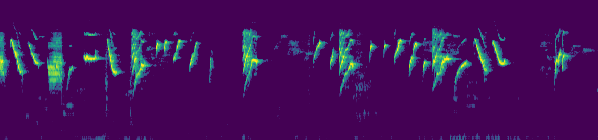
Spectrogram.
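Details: Long-tailed shrike in full voice, its song full of borrowed bird sounds: a busy medley of chips, sliding whistles and raspy notes in short bursts with small gaps.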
